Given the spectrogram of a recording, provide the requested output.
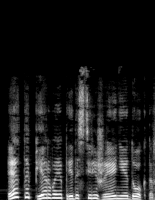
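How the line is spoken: Calm remark. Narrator (Russian): спокойно заметил Ставровский, когда пришел в себя

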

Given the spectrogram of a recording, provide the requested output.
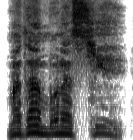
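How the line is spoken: Murmur. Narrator (Italian): mormorò D'Artagnan

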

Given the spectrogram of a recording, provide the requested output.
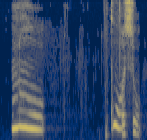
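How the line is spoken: Timid babble. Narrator (Russian): пролепетала

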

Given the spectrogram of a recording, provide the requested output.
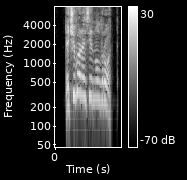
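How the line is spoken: Shouted in Uzbek. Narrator (Russian): крикнул по-узбекски

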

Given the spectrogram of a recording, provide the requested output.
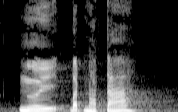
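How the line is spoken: Choked, tearful voice. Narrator (Vietnamese): Ninh Vũ Điệp nghẹn ngào mà nói

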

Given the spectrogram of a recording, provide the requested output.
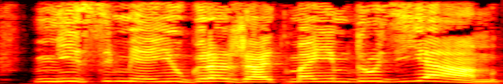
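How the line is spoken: Shouted. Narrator (Russian): крикнула Твайлайт

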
